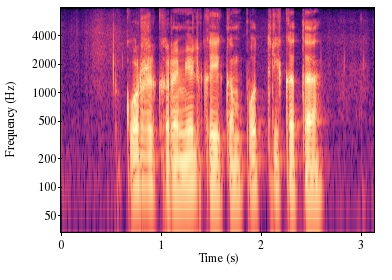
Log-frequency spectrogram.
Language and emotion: Russian, neutral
